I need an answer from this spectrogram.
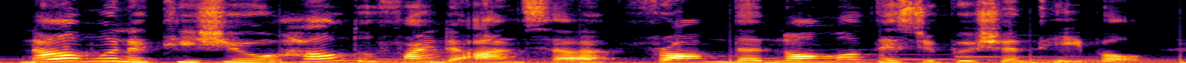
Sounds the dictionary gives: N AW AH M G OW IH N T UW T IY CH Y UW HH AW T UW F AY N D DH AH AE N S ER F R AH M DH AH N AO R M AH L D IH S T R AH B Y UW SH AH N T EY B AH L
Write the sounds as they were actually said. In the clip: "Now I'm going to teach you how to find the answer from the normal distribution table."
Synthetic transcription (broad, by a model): N AW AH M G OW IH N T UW T IY CH Y UW HH AW T UW F AY N D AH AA N S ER F R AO M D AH N AO M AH L D IH S T R AH B Y UW SH AH N T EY B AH L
